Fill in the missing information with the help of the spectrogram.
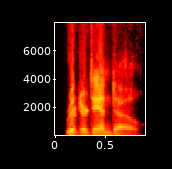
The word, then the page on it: ritardando: American English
